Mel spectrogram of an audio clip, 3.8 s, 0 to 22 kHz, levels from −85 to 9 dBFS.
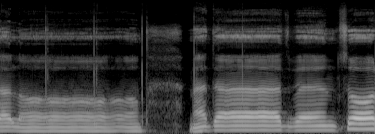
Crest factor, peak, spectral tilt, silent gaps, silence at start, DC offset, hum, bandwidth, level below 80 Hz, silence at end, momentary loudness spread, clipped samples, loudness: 16 dB; -8 dBFS; -5.5 dB/octave; none; 0 s; under 0.1%; none; 17.5 kHz; -64 dBFS; 0 s; 12 LU; under 0.1%; -25 LUFS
